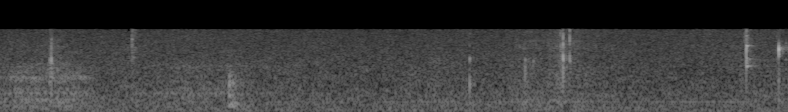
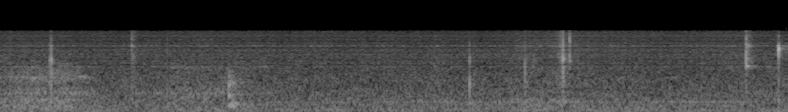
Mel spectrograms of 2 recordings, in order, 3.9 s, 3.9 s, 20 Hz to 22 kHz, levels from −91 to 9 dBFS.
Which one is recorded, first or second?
first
